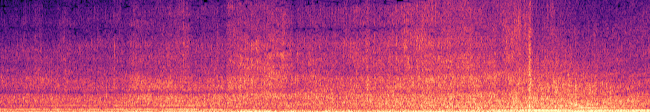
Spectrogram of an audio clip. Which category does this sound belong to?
Sound effects > Vehicles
